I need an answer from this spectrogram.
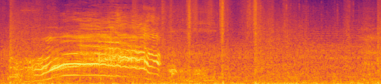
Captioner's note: Malkam screaming; intense music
